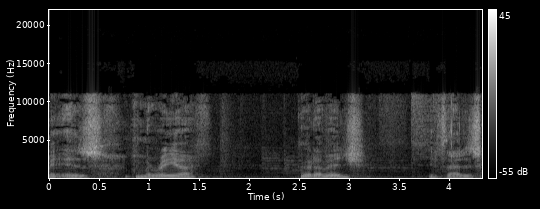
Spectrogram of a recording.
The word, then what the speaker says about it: Goodavage: Her name is Maria Goodavage, if that is correct. Is that correct? That's pretty good. Pretty good. Okay. Because it's French, I would have pronounced it Goodavage. But I like that better.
